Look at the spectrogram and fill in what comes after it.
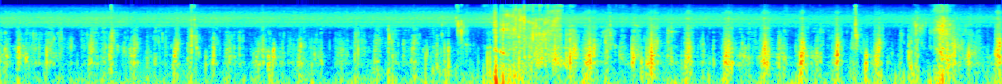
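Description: Close-miked eating sounds of a person chewing and biting steamed dumplings: a steady run of small wet mouth clicks, with louder bites about six seconds in and again near the end.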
